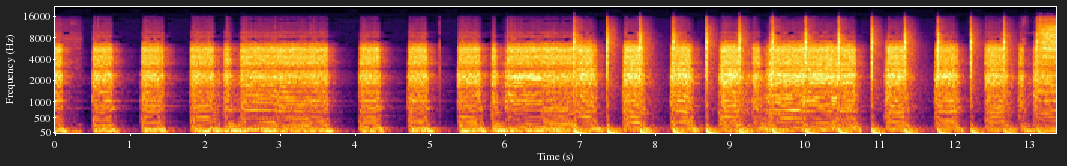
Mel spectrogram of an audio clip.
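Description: A loud rock track, the title song of a band's album, played on Rock Antenne radio, with heavily distorted electric guitars and pounding drums, punctuated by abrupt stop-start breaks in the opening seconds before settling into a steady, driving full-band groove.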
